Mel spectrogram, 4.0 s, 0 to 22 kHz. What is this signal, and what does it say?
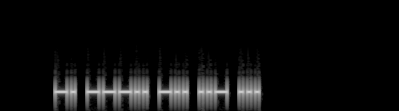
Morse code, heard as a keyed tone, about 31 wpm, 700 Hz. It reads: N8DUS
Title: K1USN SST QSO Practice - 30wpm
